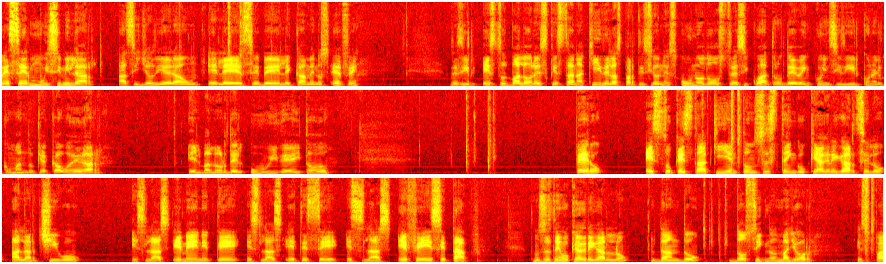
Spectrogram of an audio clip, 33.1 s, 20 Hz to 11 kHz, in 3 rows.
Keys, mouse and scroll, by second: 0.7-3.8 typing, 4.0 Return, 16.8 Up, 17.1 typing, 20.1 space, 30.8 typing, 32.8-33.0 typing.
